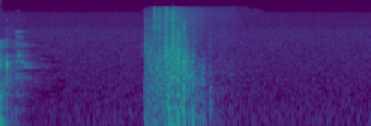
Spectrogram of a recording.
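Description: A sheet of paper rustles briefly as it unfolds.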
